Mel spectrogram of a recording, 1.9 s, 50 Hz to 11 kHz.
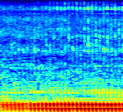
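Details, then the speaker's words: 1985 Suzuki DR250 survivor, started easily after exhaust and intake work: crisp even single-cylinder beat around fourteen pulses a second, no valve chatter or ticking, idling and sounding really good. "Sounds really good. No valve chatter. Started up pretty easy. And it's actually idling."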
